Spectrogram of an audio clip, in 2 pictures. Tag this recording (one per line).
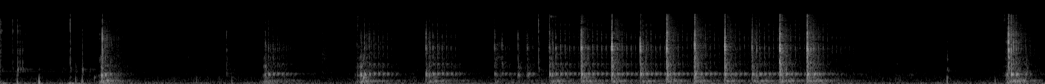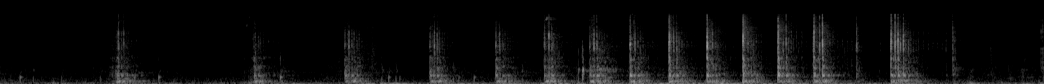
Boat
engine
outboard
ruler
speedboat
